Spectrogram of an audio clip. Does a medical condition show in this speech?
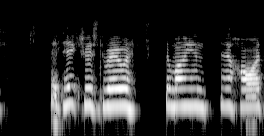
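Yes: cerebral palsy; spasticity.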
